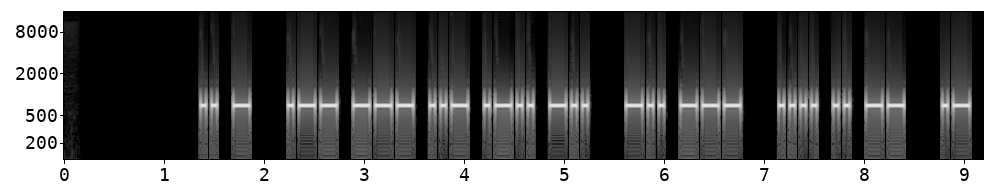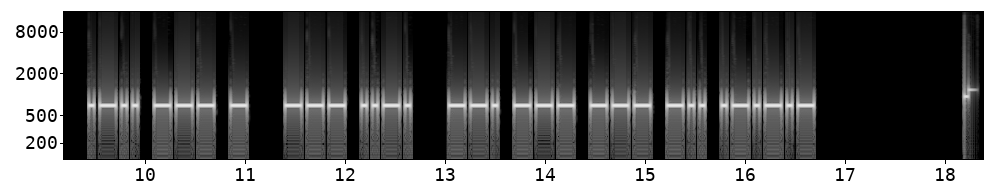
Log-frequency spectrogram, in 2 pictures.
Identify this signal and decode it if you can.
Morse code, heard as a keyed tone, about 22 wpm, 700 Hz. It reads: IT WOULD DO HIM A LOT OF GOOD.
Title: Sentences from Top 1000 Words - Review Part 3 - 22wpm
